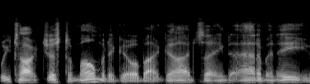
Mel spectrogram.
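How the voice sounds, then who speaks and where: In a dry, close sound with no echo and a quiet background, a man talks in an ordinary speaking voice, fairly low in pitch, with ordinary pitch variation. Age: 60s. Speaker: licensed professional counselor. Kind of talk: radio interview.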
